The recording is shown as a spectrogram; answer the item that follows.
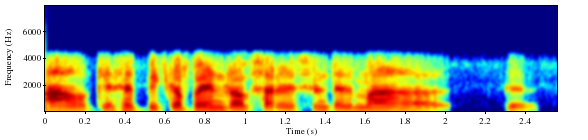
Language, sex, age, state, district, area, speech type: Telugu, male, 18-30, Telangana, Karimnagar, rural, conversation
